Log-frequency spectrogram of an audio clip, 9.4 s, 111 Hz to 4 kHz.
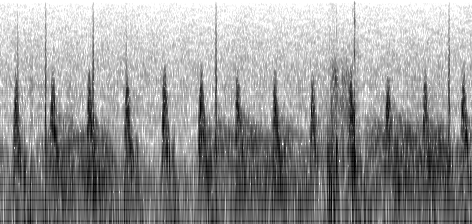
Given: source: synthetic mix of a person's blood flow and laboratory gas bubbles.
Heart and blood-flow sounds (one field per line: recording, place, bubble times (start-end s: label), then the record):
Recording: Doppler ultrasound of blood flow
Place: subclavian vein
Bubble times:
6.52-6.98 s: bubbles
7.00-7.16 s: bubbles
From the record:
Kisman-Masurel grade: 212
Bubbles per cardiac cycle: several, 3 to 8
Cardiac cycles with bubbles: 1 to 10%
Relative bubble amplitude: moderate (0.250 to 0.450)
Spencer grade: 1 (occasional bubble signal discernible with the cardiac motion signal, with majority of cardiac periods free of bubbles)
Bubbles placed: anywhere in the cardiac cycle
